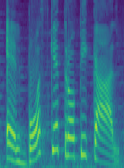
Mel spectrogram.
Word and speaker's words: el bosque tropical: You will probably recall that rainforest in Spanish is el bosque tropical.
